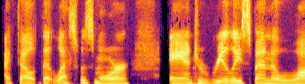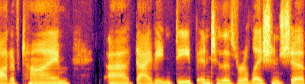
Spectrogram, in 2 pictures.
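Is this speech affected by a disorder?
No.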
